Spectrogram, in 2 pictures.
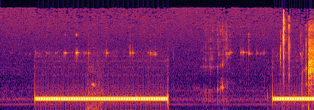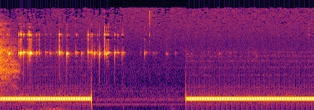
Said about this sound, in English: So let's dial it up. It's ringing.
